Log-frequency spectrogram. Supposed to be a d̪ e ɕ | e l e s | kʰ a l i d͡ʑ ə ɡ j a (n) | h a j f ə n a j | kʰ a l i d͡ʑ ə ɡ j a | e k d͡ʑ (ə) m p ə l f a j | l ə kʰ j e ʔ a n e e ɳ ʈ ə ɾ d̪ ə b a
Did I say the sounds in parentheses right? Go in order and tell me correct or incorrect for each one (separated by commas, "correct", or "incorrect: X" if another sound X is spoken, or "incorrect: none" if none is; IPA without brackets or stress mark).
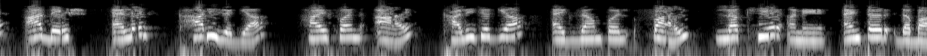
incorrect: none, incorrect: a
